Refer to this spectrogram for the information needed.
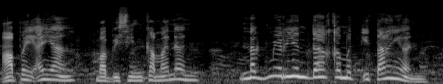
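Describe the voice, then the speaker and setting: A woman's voice: on the high side, sing-song, a little slow, darkish tone, some chatter behind. A woman acting a chatty grown daughter in a family comedy audio drama. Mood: patient. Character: chatty adult daughter of a retiring teacher.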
